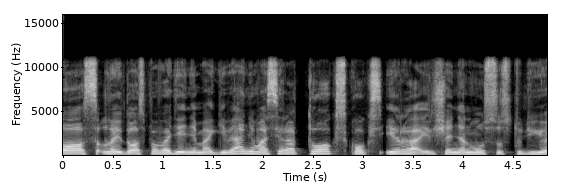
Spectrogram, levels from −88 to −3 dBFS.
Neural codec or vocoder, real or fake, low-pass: none; real; 10.8 kHz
